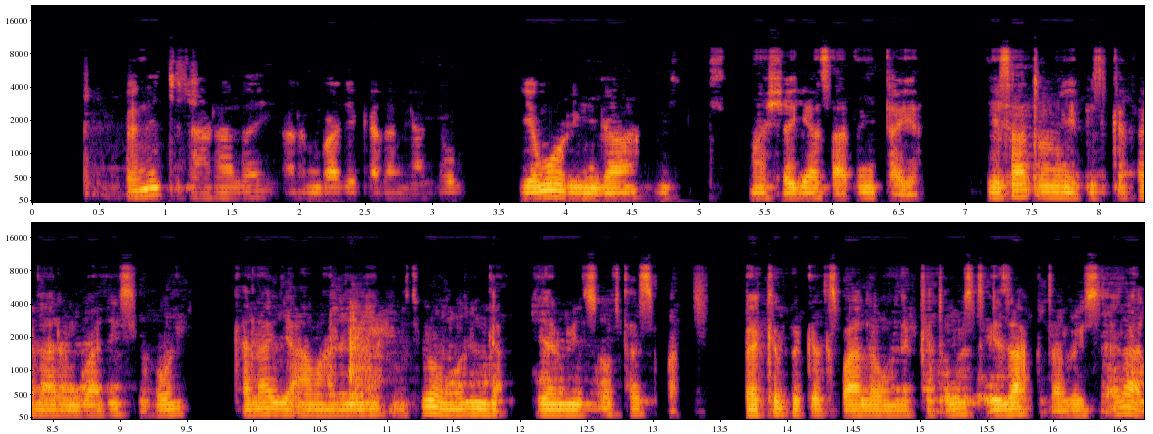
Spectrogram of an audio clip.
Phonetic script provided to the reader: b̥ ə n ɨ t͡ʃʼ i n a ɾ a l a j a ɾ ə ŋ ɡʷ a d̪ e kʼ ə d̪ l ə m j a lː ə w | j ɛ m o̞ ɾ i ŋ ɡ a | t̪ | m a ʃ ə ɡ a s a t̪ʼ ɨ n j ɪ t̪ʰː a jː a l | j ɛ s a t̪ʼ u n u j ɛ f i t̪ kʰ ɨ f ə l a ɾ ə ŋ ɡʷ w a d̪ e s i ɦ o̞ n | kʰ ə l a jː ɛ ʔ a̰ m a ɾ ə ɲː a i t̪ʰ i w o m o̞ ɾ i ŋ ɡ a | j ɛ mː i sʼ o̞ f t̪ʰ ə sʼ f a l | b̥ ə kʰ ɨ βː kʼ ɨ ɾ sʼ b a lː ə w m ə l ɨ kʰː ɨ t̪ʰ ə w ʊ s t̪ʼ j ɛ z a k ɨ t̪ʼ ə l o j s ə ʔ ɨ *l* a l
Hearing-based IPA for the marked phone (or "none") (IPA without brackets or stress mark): l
